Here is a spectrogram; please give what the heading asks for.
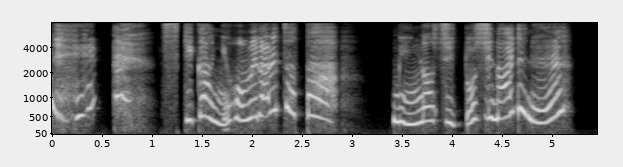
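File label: WIN Japanese, Voice; GF Alarm; FN57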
